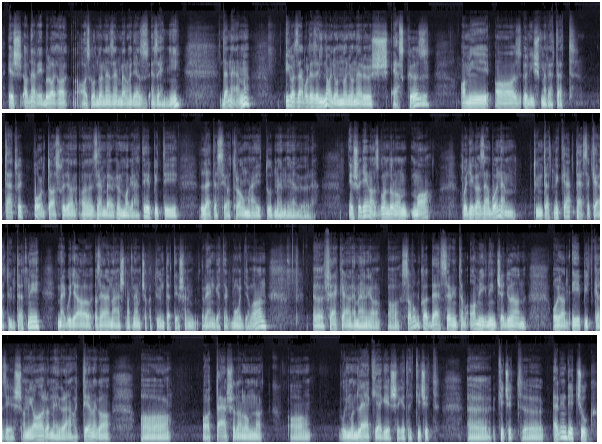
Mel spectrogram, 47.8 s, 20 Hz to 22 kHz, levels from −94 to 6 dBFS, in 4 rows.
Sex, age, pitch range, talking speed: male, 50-69, 80-100 Hz, 125 wpm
